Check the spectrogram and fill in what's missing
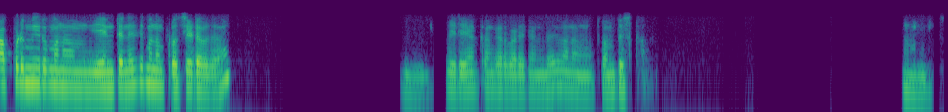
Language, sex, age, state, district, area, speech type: Telugu, male, 18-30, Andhra Pradesh, Anakapalli, rural, conversation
